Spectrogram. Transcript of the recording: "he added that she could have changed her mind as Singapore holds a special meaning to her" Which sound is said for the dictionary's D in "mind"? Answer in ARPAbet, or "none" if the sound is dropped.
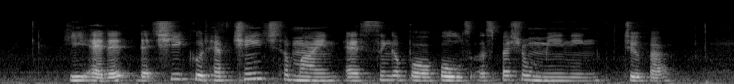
D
